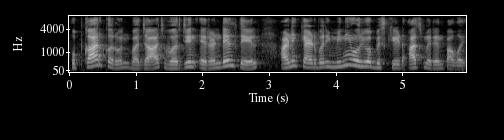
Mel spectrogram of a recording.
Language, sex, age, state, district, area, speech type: Goan Konkani, male, 18-30, Goa, Bardez, urban, read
